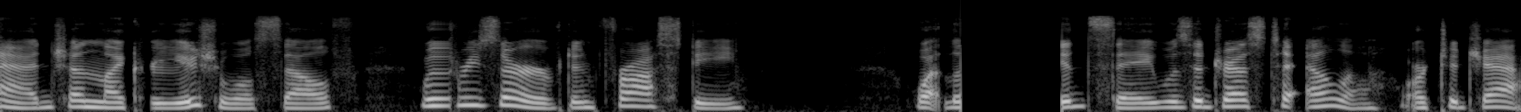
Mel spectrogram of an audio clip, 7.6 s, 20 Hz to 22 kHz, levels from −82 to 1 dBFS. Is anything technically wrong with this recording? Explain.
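Yes. There are three faults in this speech clip.

From 0.71 to 0.77 s there is short concealed packet loss. About 40 ms of the audio never reached the decoder in time. The receiver covered roughly 36 ms of that gap by extending the preceding sound, then faded back into the real signal. You hear a brief smear or small wobble. Any short consonant in that spot can disappear.

From 2.17 to 2.26 s there is a burst of packet loss. About 80 ms went missing in a row. This time the concealment had to run longer, around 72 ms. It stretched the last sound and let it decay. The result is a short held buzz or fading hiss. Then the speech jumps ahead, and the material in between is simply absent.

From 4.80 to 5.31 s there is an audio dropout to silence lasting about half a second. The sound cuts to silence, with no room tone at all, and then resumes. Whatever occurred in that half second is lost. The most likely cause is the input briefly failing or being muted while the recorder kept writing silence.

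All of this rides on an Opus call path, and the top end stops near 12 kHz.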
